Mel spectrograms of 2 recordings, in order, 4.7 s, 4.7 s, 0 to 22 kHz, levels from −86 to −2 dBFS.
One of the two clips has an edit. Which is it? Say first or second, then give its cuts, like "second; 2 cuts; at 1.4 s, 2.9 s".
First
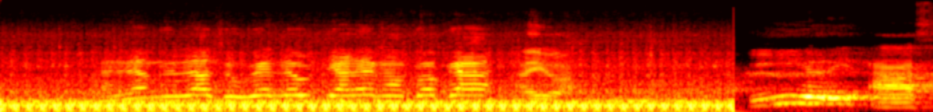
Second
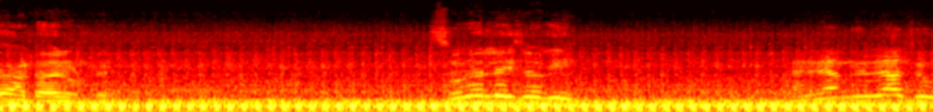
first; 1 cut; at 3.7 s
